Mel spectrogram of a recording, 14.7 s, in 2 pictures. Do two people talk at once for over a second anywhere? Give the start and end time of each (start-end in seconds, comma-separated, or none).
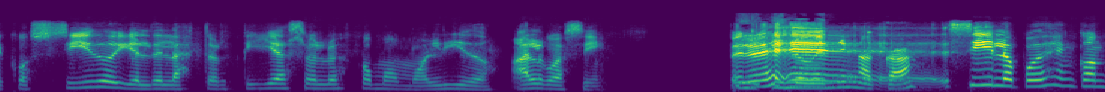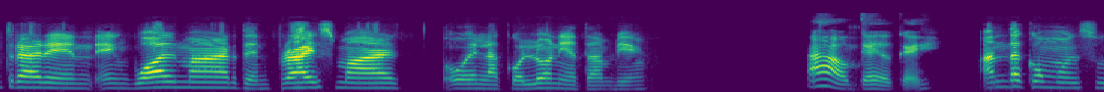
4.9-6.2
